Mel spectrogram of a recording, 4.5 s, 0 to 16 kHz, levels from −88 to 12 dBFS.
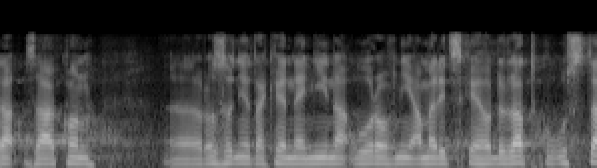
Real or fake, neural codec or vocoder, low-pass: fake; codec, 16 kHz, 8 kbps, FunCodec, trained on LibriTTS, 25 frames a second; 7.2 kHz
